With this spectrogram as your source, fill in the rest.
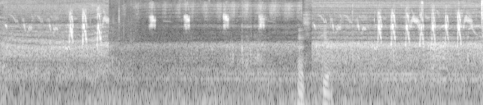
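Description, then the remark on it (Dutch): Thin, high pipit flight calls repeat in quick, irregular bursts throughout, over a steady rumble of wind and handling noise, with a brief lull partway through. “Het klinkt heel goed voor mijn Golfs pieper.”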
